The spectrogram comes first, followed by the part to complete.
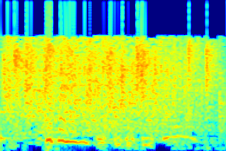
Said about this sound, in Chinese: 对了，对了，对了，很好。然后来给一个鼓掌。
